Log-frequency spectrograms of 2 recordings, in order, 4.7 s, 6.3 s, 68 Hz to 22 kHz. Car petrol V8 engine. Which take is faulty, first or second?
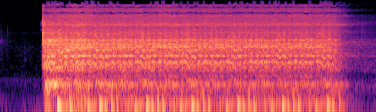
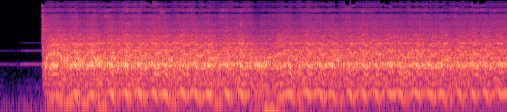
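second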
